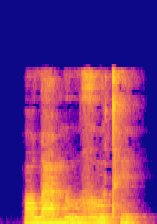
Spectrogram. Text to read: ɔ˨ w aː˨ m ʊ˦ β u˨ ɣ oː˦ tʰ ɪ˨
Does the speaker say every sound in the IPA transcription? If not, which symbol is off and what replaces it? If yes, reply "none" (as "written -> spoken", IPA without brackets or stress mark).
none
